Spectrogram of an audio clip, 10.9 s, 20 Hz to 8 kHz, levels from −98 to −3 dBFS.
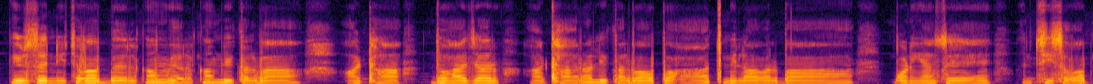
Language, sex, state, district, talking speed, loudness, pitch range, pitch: Bhojpuri, male, Uttar Pradesh, Varanasi, 115 wpm, -21 LUFS, 195-205 Hz, 200 Hz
